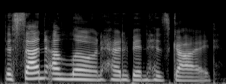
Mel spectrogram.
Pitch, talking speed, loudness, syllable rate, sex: 215 Hz, 185 wpm, -19 LUFS, 4.7 syllables/s, female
